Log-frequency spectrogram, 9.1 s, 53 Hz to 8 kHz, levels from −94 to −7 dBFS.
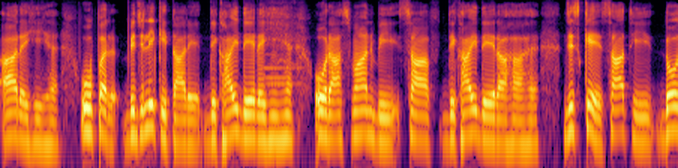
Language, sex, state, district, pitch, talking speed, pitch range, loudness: Hindi, male, Chhattisgarh, Sukma, 130 Hz, 160 wpm, 120-145 Hz, -16 LUFS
